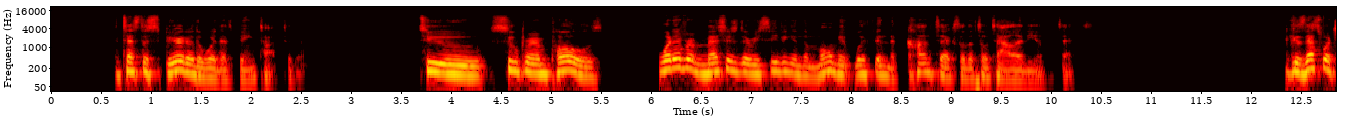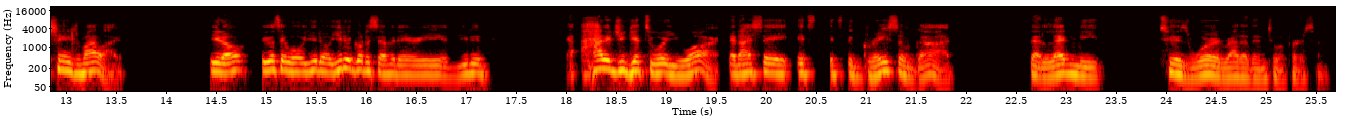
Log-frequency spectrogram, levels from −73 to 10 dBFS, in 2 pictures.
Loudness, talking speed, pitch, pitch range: -27 LUFS, 185 wpm, 130 Hz, 110-155 Hz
